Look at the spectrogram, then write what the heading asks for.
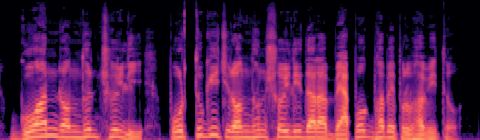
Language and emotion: Bengali, neutral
